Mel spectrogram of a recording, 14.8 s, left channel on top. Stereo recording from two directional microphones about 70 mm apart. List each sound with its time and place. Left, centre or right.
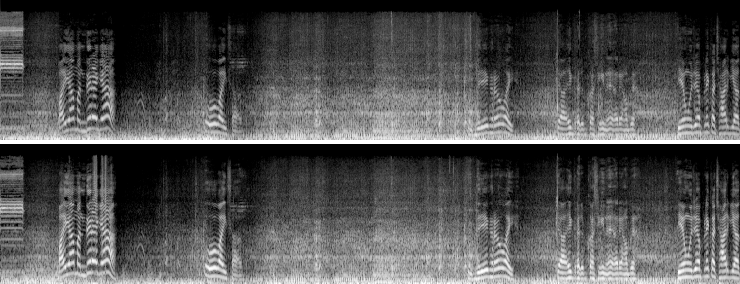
0.0 s vehicle: left
1.1 s speech: right
4.1 s speech: right
5.3 s vehicle: left
9.6 s speech: right
12.9 s vehicle: left
13.6 s speech: right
